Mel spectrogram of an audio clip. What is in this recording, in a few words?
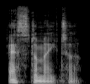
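"estimator", British English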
